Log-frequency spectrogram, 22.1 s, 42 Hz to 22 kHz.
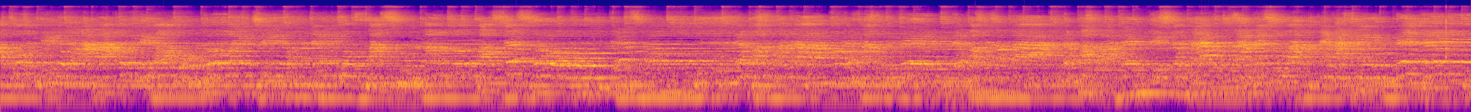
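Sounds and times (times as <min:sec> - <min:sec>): man singing into microphone: 0:00.0 - 0:22.0
musical accompaniment: 0:00.0 - 0:22.0.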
